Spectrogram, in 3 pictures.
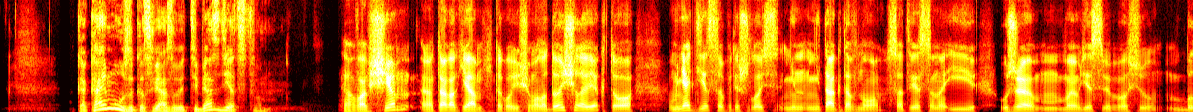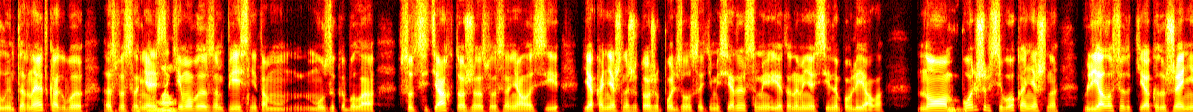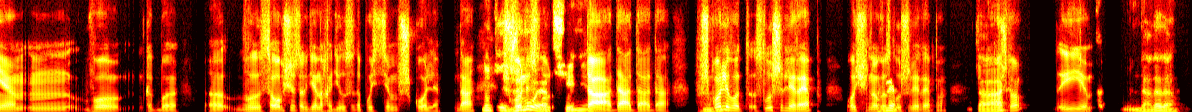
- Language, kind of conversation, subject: Russian, podcast, Какая музыка у вас ассоциируется с детством?
- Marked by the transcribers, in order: tapping; other background noise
